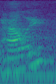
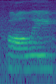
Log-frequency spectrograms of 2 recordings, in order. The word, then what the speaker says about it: Hallie: Who mispronounces Hallie? Like, what do they say? Holly, Haley.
